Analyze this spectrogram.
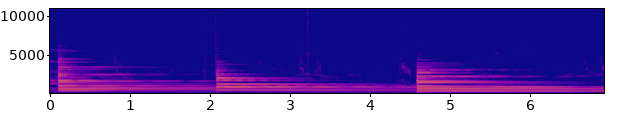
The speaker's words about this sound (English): And it had a bell. And there was a chain. It's just like anybody could come up and pull this chain and ring this bell.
